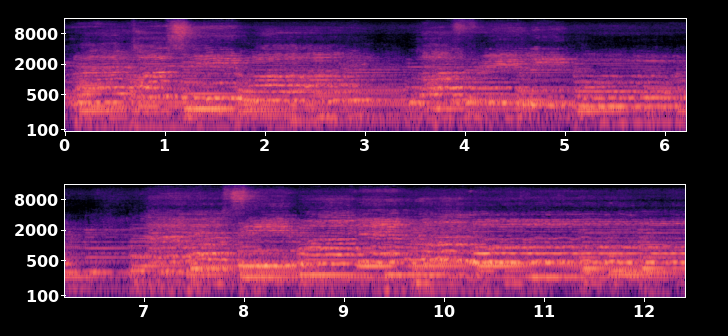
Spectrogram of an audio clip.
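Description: A small mixed church choir of men and women singing together in sustained phrases, with a brief break between phrases a little before seven seconds in.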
